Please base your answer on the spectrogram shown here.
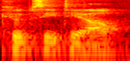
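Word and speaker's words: kubectl: start using coop CTL KUB e CTL people pronounce it differently I pronounce it coop CTL and that is the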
